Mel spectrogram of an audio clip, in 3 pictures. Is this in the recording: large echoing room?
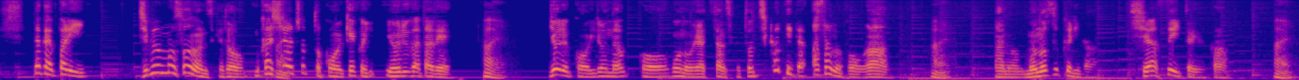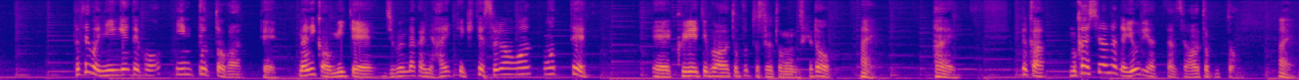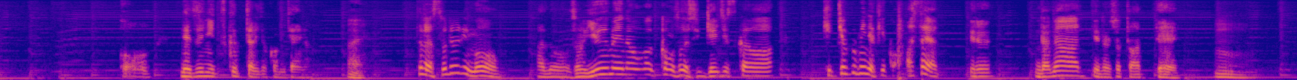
no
